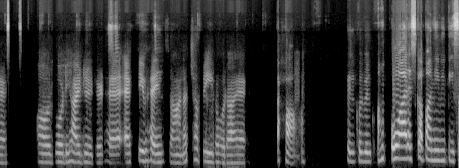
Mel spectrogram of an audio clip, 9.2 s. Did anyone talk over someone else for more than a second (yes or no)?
no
